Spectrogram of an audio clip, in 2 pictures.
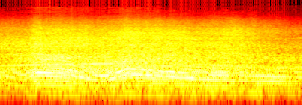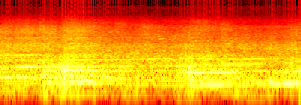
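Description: A race car exhaust pops and crackles.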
